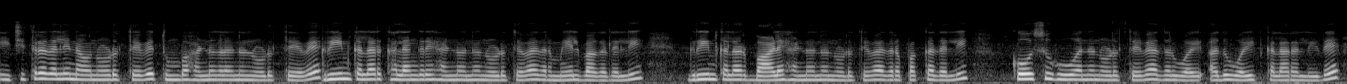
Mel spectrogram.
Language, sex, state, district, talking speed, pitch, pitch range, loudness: Kannada, female, Karnataka, Dakshina Kannada, 100 wpm, 215 Hz, 200-230 Hz, -19 LUFS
